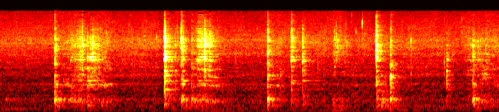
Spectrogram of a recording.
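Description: Onions frying in a pan for daal, stirred with a utensil: irregular scraping and clattering bursts over a steady background sizzle, close and fairly quiet, with no talk.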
